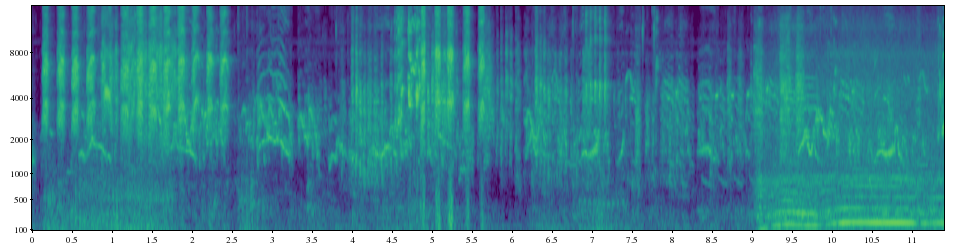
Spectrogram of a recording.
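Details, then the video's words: Budgerigars in a breeding colony chirping while playing: rapid, scratchy warbles and sharp chirps pour out almost continuously, then a low rising drone with harmonics enters for the final seconds. "Budgies playing and chirping"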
